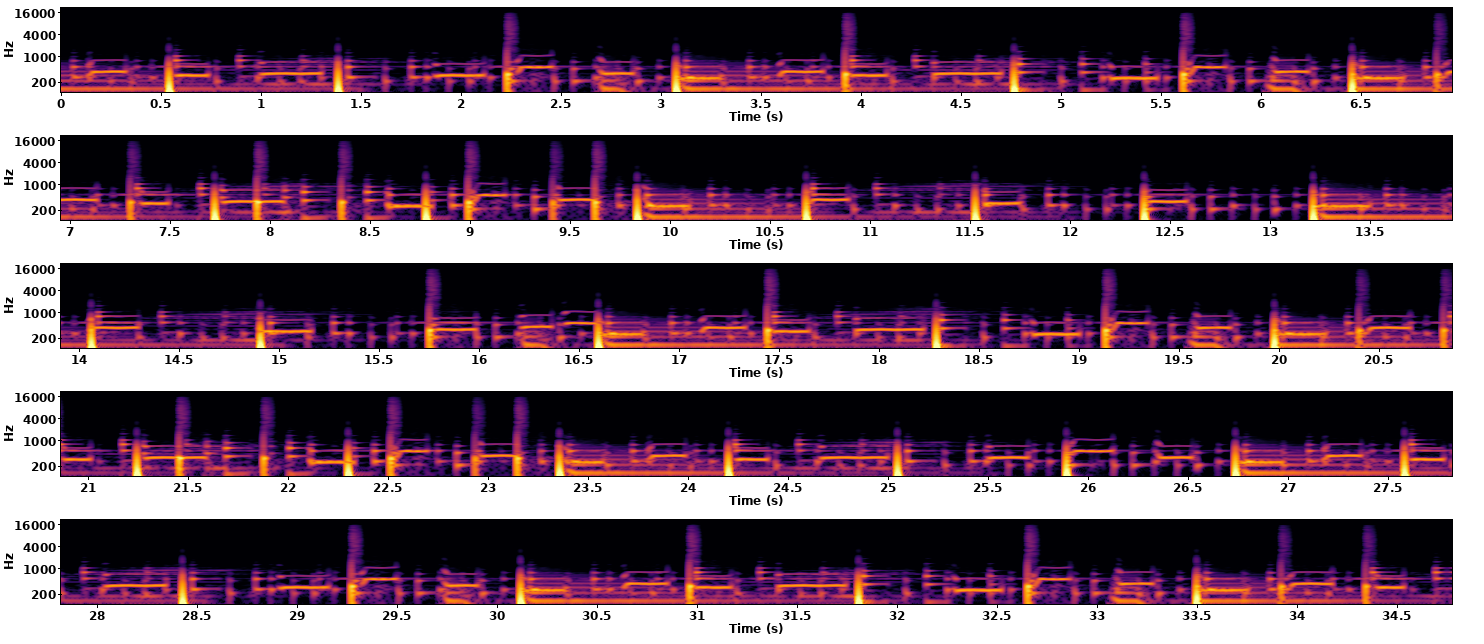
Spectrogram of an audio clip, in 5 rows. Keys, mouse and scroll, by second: 1.0 ctrl+alt+click, 2.3 ctrl+alt+click, 3.9 l, 4.2 click, 9.1 click, 10.1 ctrl+click, 10.4 ctrl+space, 10.7 click, 10.9 space, 12.4 click, 22.0-22.4 scroll down 1, 22.4-23.1 scroll up 1, 23.1 click, 24.2 space, 24.4 click, 32.7 click.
